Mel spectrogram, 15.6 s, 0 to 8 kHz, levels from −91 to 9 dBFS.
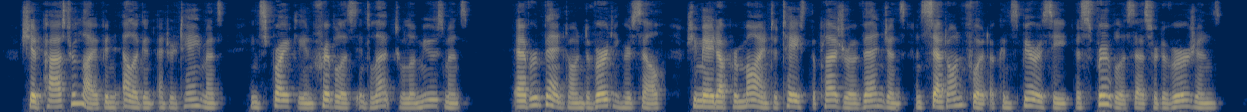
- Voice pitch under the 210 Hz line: Yes, medium, 140 Hz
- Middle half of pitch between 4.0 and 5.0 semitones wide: Yes, average, 4.3 semitones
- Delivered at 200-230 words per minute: No, average, 160 wpm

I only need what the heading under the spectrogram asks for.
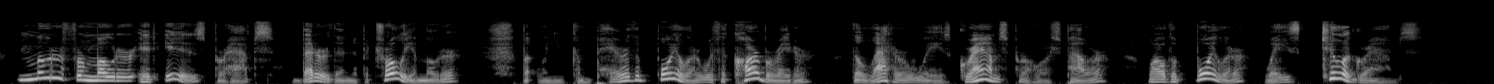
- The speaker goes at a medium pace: No, slow, 130 wpm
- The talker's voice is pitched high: No, low, 120 Hz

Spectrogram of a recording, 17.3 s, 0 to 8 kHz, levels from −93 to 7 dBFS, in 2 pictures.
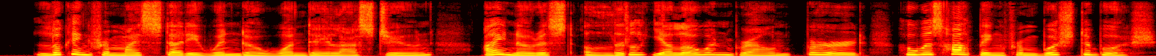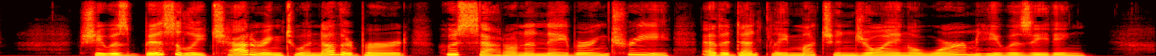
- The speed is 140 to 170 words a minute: Yes, average, 155 wpm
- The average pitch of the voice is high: No, medium, 170 Hz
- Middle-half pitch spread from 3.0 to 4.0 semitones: No, average, 5.1 semitones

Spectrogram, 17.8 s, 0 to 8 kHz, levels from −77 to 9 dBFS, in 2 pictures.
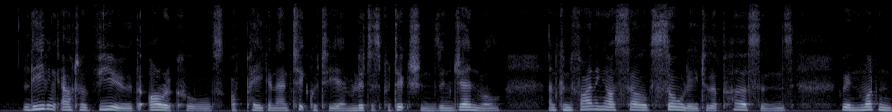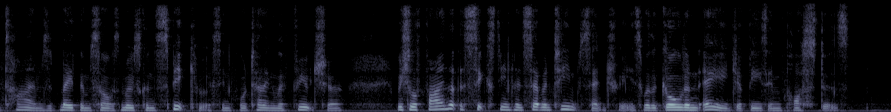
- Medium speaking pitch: Yes, medium, 170 Hz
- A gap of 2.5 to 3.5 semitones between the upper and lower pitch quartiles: No, average, 4.1 semitones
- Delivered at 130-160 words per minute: No, average, 170 wpm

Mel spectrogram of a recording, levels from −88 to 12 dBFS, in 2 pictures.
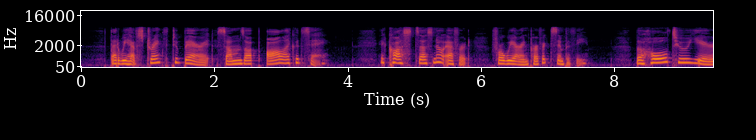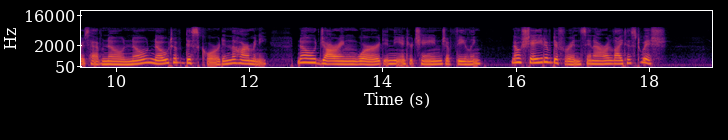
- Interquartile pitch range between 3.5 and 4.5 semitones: No, average, 5.3 semitones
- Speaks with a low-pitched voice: No, high, 195 Hz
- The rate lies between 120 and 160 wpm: No, average, 170 wpm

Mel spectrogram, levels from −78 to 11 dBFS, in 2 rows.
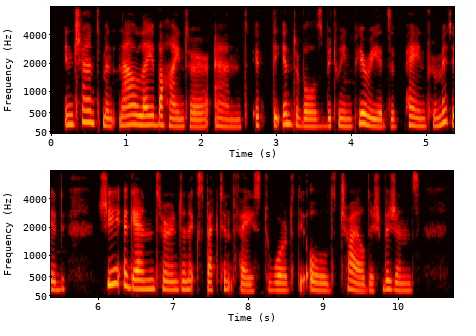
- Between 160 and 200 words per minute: No, average, 140 wpm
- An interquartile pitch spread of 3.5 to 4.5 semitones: Yes, average, 3.8 semitones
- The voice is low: No, high, 190 Hz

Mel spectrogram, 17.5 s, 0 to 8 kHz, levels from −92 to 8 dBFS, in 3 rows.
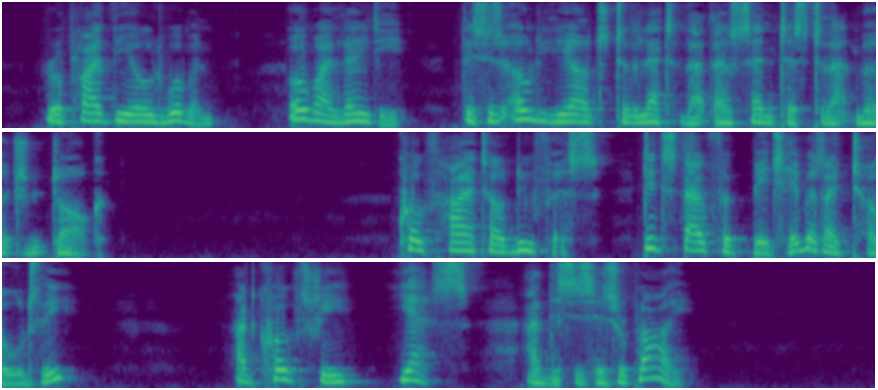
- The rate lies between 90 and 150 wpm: Yes, average, 145 wpm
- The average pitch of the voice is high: No, medium, 160 Hz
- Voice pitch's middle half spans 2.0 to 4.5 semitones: No, average, 5.3 semitones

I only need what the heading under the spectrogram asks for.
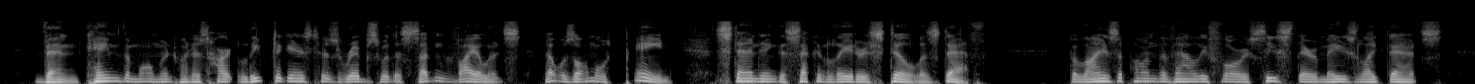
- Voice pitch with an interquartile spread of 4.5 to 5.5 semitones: No, average, 3.3 semitones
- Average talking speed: Yes, average, 150 wpm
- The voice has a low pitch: Yes, low, 125 Hz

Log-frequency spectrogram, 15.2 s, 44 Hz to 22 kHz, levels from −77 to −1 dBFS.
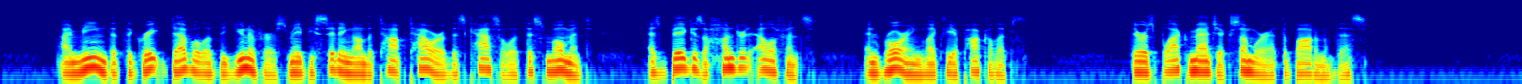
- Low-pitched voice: Yes, low, 110 Hz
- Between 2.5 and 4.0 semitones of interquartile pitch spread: No, average, 4.7 semitones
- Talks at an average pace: Yes, average, 170 wpm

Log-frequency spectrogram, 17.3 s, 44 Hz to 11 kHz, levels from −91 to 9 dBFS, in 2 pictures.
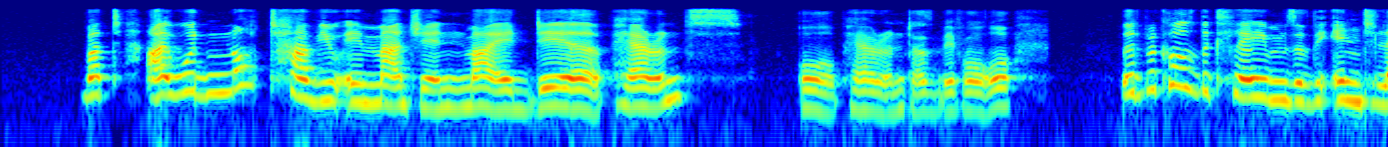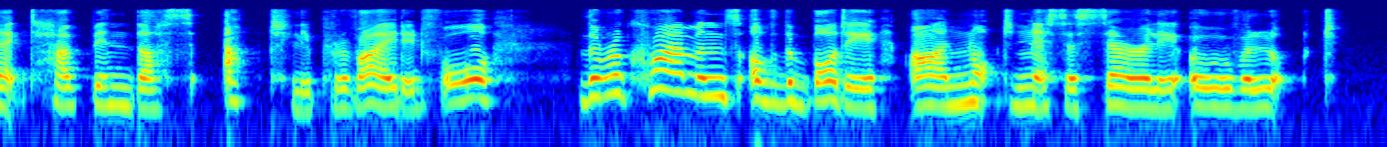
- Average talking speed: No, slow, 120 wpm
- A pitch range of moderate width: No, wide, 6.7 semitones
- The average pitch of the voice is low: No, high, 240 Hz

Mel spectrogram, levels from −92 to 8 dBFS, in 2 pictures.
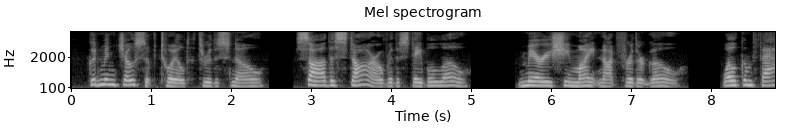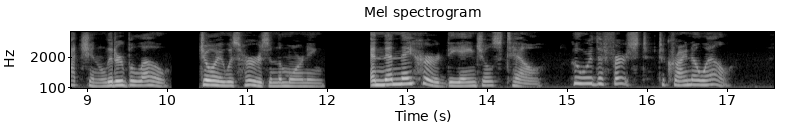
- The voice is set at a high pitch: Yes, high, 200 Hz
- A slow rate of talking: No, average, 150 wpm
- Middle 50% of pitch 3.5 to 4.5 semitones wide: Yes, average, 4.2 semitones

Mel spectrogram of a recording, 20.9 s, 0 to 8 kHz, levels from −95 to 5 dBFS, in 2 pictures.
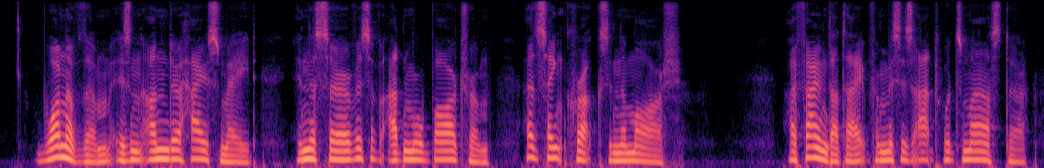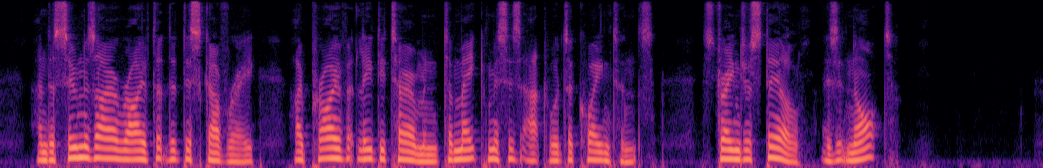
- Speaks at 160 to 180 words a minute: No, average, 140 wpm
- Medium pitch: Yes, medium, 150 Hz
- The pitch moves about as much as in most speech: Yes, average, 3.6 semitones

